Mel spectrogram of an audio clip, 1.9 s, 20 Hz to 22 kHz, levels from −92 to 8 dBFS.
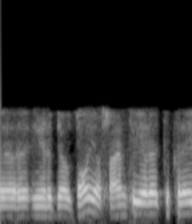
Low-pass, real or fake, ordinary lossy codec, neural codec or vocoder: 3.6 kHz; fake; MP3, 24 kbps; codec, 16 kHz, 1.1 kbps, Voila-Tokenizer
